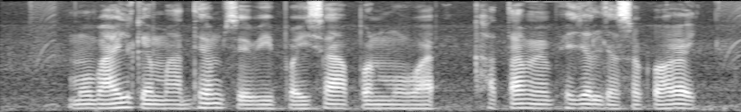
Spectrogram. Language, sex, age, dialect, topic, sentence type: Magahi, female, 25-30, Western, banking, statement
